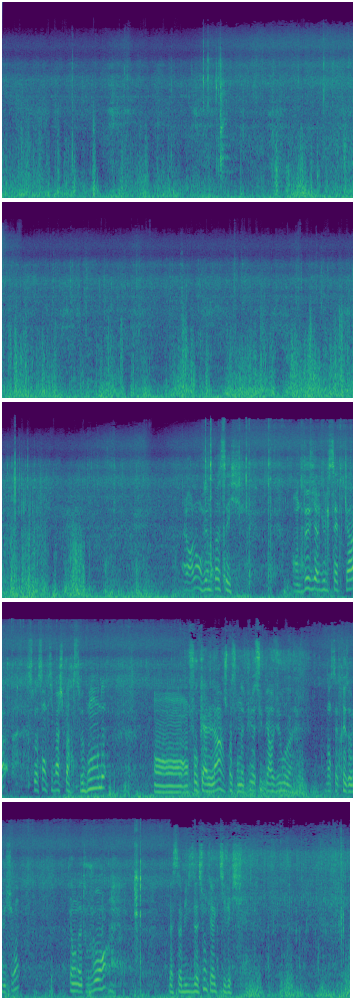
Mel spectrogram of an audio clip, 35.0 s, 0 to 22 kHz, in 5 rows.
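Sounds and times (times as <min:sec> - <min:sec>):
bike clicks and rattles: 0:00.0 - 0:35.0
wind buffeting microphone: 0:00.0 - 0:35.0
tyre rumble: 0:01.2 - 0:35.0
man talking: 0:17.6 - 0:19.0, 0:19.8 - 0:23.2, 0:24.1 - 0:28.5, 0:29.4 - 0:30.5, 0:31.4 - 0:33.1.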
